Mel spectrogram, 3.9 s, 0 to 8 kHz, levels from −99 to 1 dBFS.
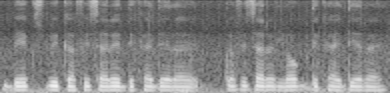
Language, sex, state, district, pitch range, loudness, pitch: Hindi, male, Arunachal Pradesh, Longding, 110-115 Hz, -14 LUFS, 115 Hz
